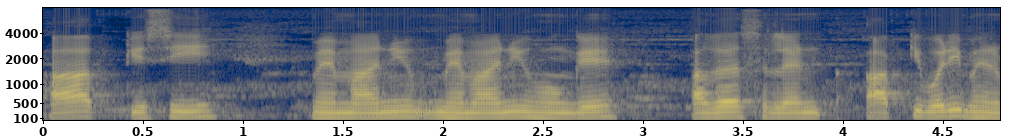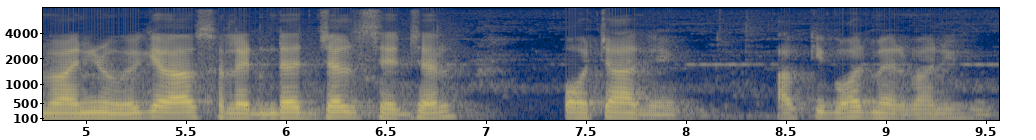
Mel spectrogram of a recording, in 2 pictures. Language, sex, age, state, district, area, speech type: Urdu, male, 30-45, Delhi, North East Delhi, urban, spontaneous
